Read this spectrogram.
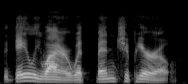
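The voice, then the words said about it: A decent voice impression. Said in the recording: “That's not a bad impression.”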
